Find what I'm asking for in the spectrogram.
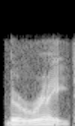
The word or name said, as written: berate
